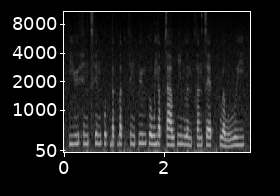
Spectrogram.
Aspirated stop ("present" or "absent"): present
